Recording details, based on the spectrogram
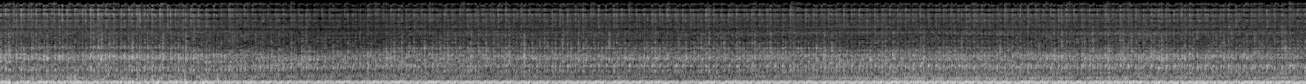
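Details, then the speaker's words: Older Dodge truck idling in park, a constant coarse whirring rasp from the belt drive, gone when shut off. Owner suspected an accessory pulley, alternator bearing or tensioner; worn idler pulley bearing. "I'm sure hoping hoping it's just one of the accessory pulleys and what I mean by that is something along the lines of the a bearing in the alternator or a little tensioner right here or something like that"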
